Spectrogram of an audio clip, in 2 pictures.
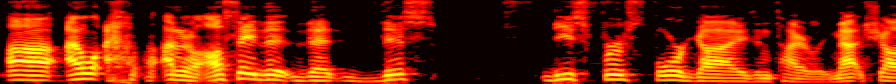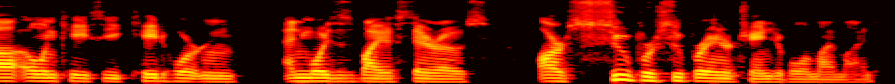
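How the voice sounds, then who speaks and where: A man's voice: mid-range voice, normal speed, fairly bright tone, no room sound, clean studio sound. A man in his thirties hosting a casual baseball podcast over a video call, talking in rambling bursts with lots of restarts. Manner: rambling, many restarts and fillers. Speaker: podcast host. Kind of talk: casual baseball prospect discussion.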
